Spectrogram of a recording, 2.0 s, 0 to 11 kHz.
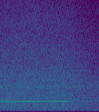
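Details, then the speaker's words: Power Mac G5 that earlier exploded when plugged in, first boot into Leopard after repair; a loud, steady rushing airflow with a thin whine near 1 kHz, fans at full speed because thermal calibration hasn't been run. "It's also extremely loud. - It is extremely loud. Yeah, I guess we gotta calibrate it."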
